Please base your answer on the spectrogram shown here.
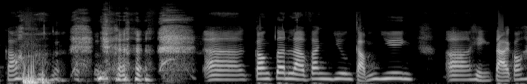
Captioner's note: laughter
